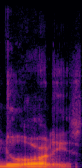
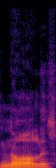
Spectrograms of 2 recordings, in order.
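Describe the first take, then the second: First: The city name is said the outsider way. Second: The city name is said the local way. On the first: The speaker sounds like an outsider to the locals. The speaker calls it wrong. "they don't say New Orleans. Like I sound like a square to them" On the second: This is how the locals say their city's name. The speaker calls it right. "Stop saying my goddamn city like that. It's New Orleans"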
